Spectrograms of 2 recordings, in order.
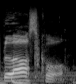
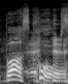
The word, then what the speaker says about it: Blast Corps: You guys remember a little game called Blast Core? Now, technically speaking, no. this one, It's Blast Corpse, isn't it? well, it's pronounced Core.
